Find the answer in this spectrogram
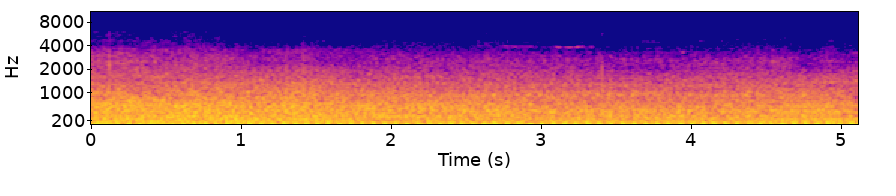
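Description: Motorcycle engine running at low revs, with an even, rapid pulsing beat.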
